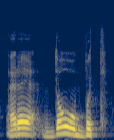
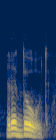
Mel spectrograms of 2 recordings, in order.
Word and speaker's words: Redoubt: іншими ножами від benчmate назва редоубт насправді читається як редоут або перекладається як редут це слово французького походження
